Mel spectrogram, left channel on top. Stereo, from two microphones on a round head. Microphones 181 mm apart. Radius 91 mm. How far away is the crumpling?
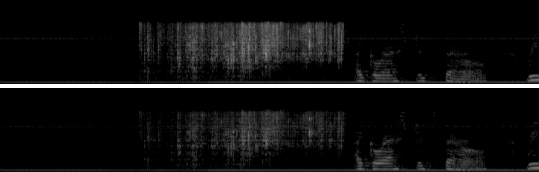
About 0.6 m.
